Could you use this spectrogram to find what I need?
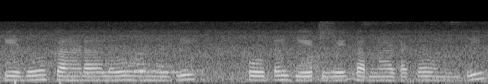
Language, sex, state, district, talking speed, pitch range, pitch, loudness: Telugu, female, Andhra Pradesh, Sri Satya Sai, 85 wpm, 190-200 Hz, 195 Hz, -15 LUFS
